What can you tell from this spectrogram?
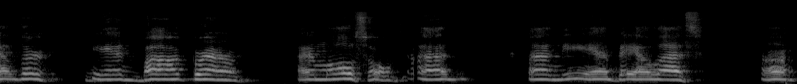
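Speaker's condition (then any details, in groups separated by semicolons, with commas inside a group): ALS; first diagnosed primary lateral sclerosis, changed to ALS later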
